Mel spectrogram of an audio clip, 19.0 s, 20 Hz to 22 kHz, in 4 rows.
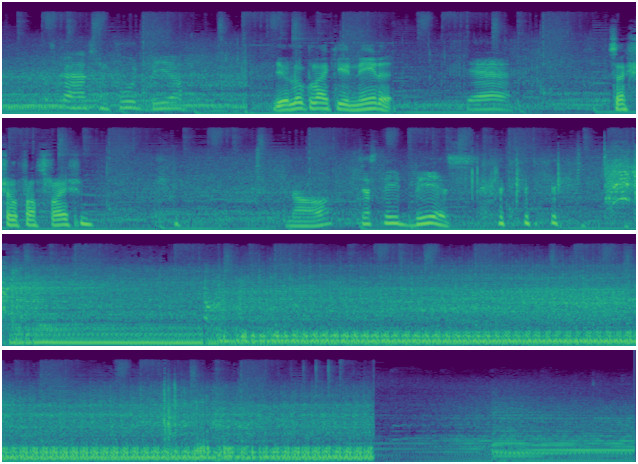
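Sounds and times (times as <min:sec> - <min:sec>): soft music: 0:00.0 - 0:09.9, 0:16.6 - 0:19.0
motorcycle engine idling: 0:09.3 - 0:17.1.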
